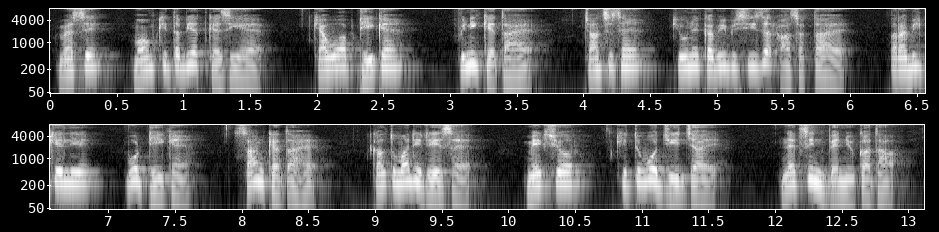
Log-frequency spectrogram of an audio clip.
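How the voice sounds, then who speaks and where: Mellow-voiced woman narrating a story. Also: on the low side. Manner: steady reading that voices every character in the same tone. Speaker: storyteller recapping a comic series. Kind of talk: scripted narration.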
